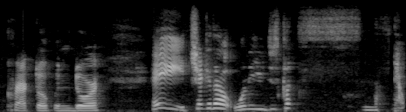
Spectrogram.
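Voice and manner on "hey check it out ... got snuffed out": high, yelled, mocking, jeering shout. From a cracked-open door, yelling out to the closest guy, a taunt. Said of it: "I am going to yell out".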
